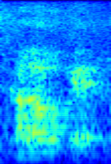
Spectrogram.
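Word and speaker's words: カラオケ: All right, let's hear an authentic Japanese pronunciation. Karaoke. Write it down, please, in phonetic symbols. Go on, again. Karaoke.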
